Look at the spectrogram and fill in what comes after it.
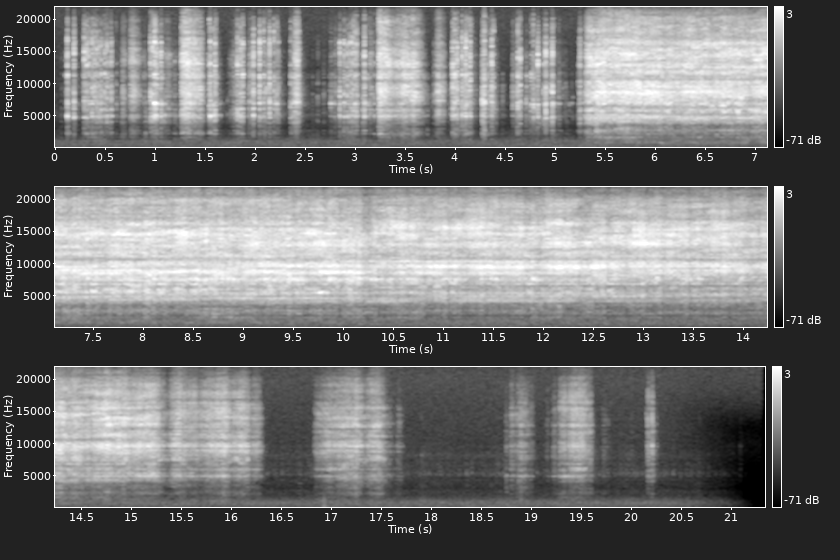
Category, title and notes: Sound effects > Objects / House appliances
A toy robot being wounded up and then it walks.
